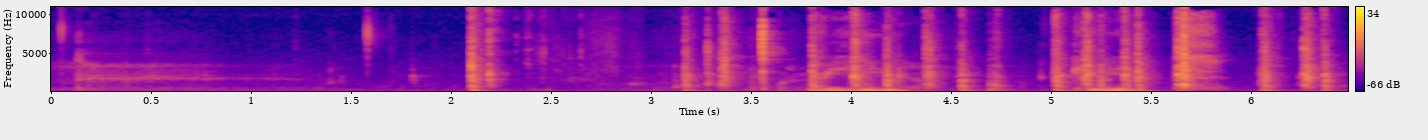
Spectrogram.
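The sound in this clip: Typing on a computer keyboard in a notepad program: many clicky keystrokes in quick bursts and a few isolated taps, with a voice talking between them.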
